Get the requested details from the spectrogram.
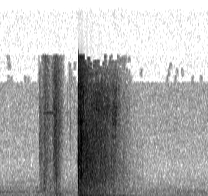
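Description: A short magical whoosh sounds as a game card strikes.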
